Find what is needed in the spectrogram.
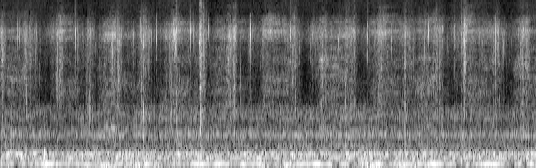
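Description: Footsteps on a rocky gravel trail, roughly three steps every two seconds, over a steady low hum with a fixed pitch.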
